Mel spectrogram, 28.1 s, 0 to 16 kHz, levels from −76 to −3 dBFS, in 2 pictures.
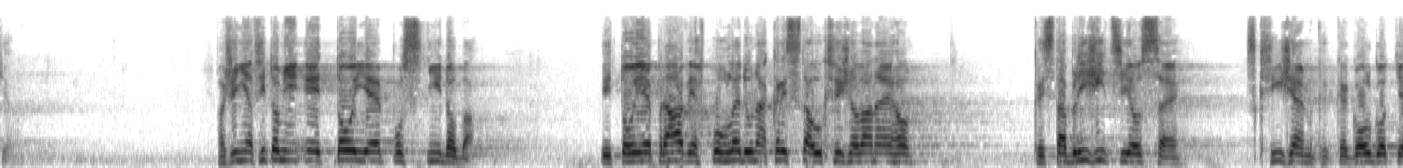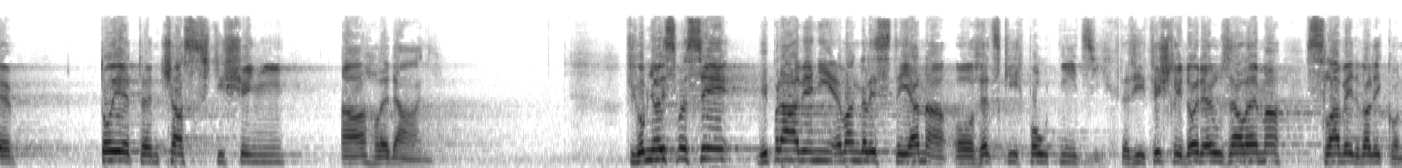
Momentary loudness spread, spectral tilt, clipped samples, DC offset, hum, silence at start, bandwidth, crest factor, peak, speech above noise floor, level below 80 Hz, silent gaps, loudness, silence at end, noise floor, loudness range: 10 LU; -2.5 dB/octave; under 0.1%; under 0.1%; none; 0 s; 11 kHz; 14 dB; -6 dBFS; 39 dB; -60 dBFS; none; -17 LUFS; 0 s; -57 dBFS; 5 LU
